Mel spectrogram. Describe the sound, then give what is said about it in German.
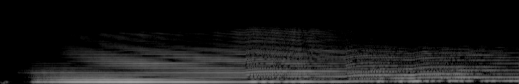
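A rich, buzzy software synthesizer, the Animoog Z app played with a finger on the virtual keyboard of an iPhone 12, holds a low sustained note, then steps up in pitch twice, its bright harmonics shimmering throughout. Played alone with no voices, fairly loud. “Die ist gar nicht alt, die haben sie jetzt modernisiert und ich wollte jetzt die neue Version, nämlich den Animog Z, den Animog Z cool. spielen.”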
